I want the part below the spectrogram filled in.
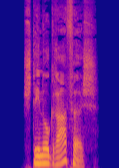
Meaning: stenographic
- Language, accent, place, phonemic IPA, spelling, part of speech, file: German, Germany, Berlin, /ʃtenoˈɡʁaːfɪʃ/, stenographisch, adjective, De-stenographisch.ogg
